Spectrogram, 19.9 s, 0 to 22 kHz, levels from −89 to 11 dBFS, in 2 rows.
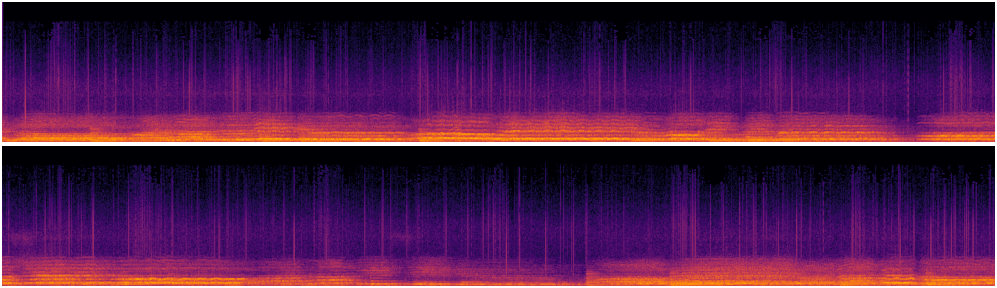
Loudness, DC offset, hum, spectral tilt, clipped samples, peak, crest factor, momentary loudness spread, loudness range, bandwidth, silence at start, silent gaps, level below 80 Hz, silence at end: -17 LUFS; under 0.1%; none; -5.5 dB/octave; under 0.1%; -4 dBFS; 12 dB; 12 LU; 8 LU; 13.5 kHz; 0 s; none; -46 dBFS; 0 s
